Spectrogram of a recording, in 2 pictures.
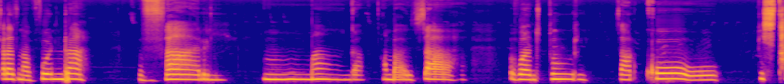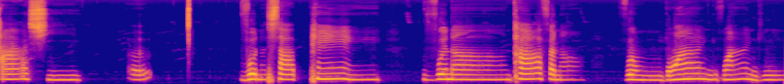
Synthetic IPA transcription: kaɾazanəvonra | vaɾi | maŋɡə | ambazaɦə | voand͡zud̥uɾi | z̥aɾikʰo | kisi̥t̪ʰasi | vonəsapʰẽ | vonənt̪ʰafanə | vobavwaŋɡi

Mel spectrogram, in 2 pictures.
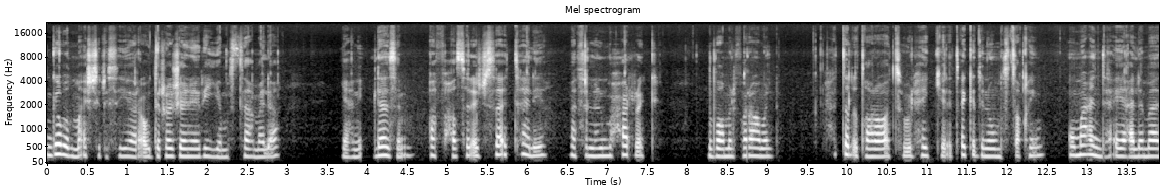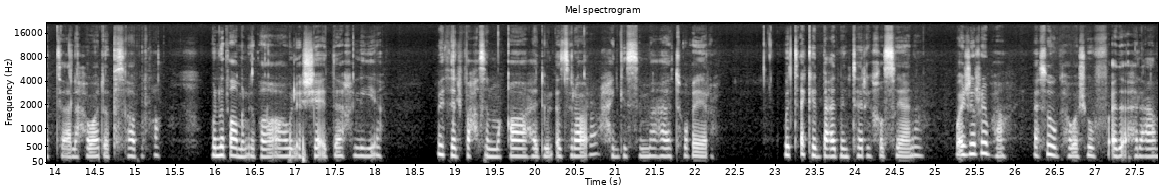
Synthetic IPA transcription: ɡabɨðˤmaʔaʃt̪aɾisajːɑːɾˤɑʔa̰wd̪ɑɾˤːɑːd͡ʒanaːɾɪjːamʊst̪aʕmala | jaʕnilaːzɪmʔɑfħɑsˤɪlʔad͡ʒz̥aːʔɪt̪ʰːaːlɪja | maθalanɪlmʊħɑrˤːɪk | nɨðˤɑːmɪlfɑɾˤɑːmʊl | ħat̪ːalʔɨt̪ˤɑːɾˤɑːt̪wɪlhaːkʰalʔat̪ʔakːad̪ʔɪnːuːmʊst̪aqiːm | wɪmaʕɪnd̪haʔajːʕalaːmaːt̪ʕa̰laħawɑːd̪ɨθˤsaːbɨqɑ | wɪnɨðˤɑːmɪlʔɨðˤɑːʔawɪlʔaʃja̰ːʔɪd̪ːaːxɪlɪjːa | mɪθlfɑħsˤɪlmɑqɑːʕɪd̪wɪlʔazɾˤɑːɾˤħaɡːɪsːamːaʕaːt̪wɪɣeːɾa | wʔat̪ʔakːad̪̚baʕd̪mɪnt̪aːɾiːxɨsˤːɨja̰ːna | wʔad͡ʒarːɪbha | ʔasuːɡhawʔaʃuːfʔad̪a̰ʔhalʕaːm

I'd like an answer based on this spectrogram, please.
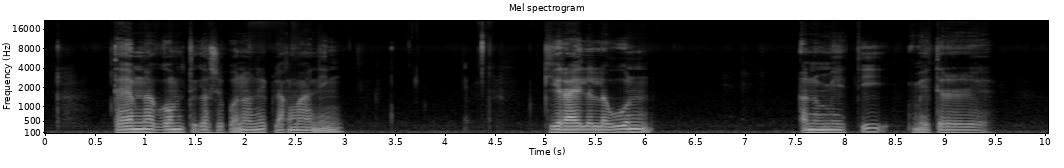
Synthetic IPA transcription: taemnaɡomtiɡas̬upo̰noniplakmanḭŋ | kiɾajlalawun | a̰nometi | mʔḛtiɾaɾe

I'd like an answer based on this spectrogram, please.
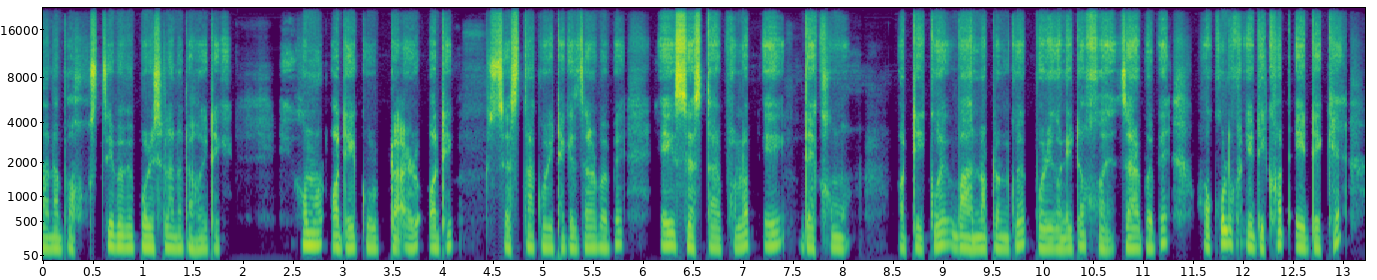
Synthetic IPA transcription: anabaxu̥stibabɛpoɹisilanataɦojtʰakɛ̥ | xexɔmɔɹɔdʱik̚ɡuɹup̚tɔʔaɹuɔdʱik | sɛstakoɹitʰakɛzaɹbabɛ | ejsɛstaɹpʰɔlɔt̚ejdɛkʰɔmɔɹ | ɔtikojbanɔtunkojpoɹiɡɔnitɔhɔjz̥aɹbabɛxɔkɔlʊkʰinidikʰɔtejdɛkʰɛ

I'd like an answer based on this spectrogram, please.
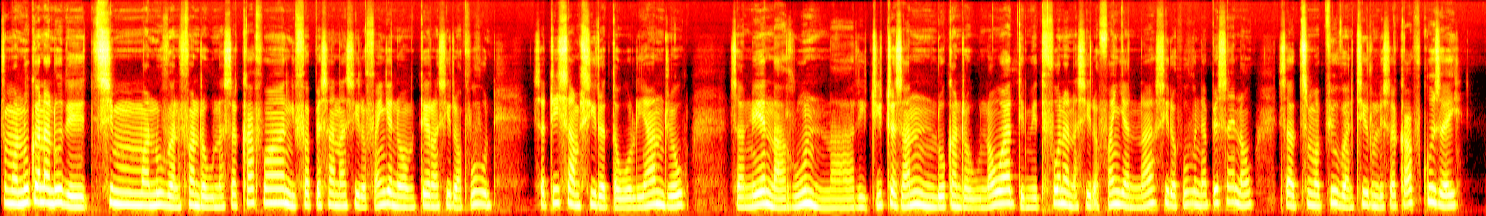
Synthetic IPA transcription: fimanukanalod̪et͡simanuvanifaɳɖ͡ʐaɦunəsakafanifapjasanənsiɾəfaj̃ŋɡʲanewamint̪eɾənsiɾəv̥uvuni̥ | saʈ͡ʂisamisiɾəd̪̥awolianɳɖ͡ʐew | z̥aniwenaruninaɾiɖ͡ʐiʈ͡ʂəzaninilokaɳɖ͡ʐaunawad̪emet̪i̥fonanasiɾə̰faj̃ŋɡʲannasiɾəv̥uvunapesajnaw | sad̪i̥t͡simapuvanit͡siɾunlesakafu̥kuzaj

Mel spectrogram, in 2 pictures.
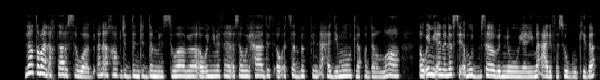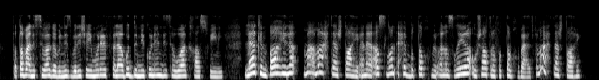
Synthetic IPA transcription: laʔt̪ˤɑbʕɑnʔaxt̪ɑːɾˤɪsːawːaːɡʔanaʔaxaːfd͡ʒɪd̪ːand͡ʒɪd̪ːanmɪnɪsːɪwaːɡaʔawʔɪnːimaθalanʔasawːiħaːd̪ɪθʔawʔat̪sabːabfiʔɪnːʔaħad̪jamuːt̪laqɑd̪ːɑɾˤɑlˤːɑː | ʔawʔɪnːiʔananafsiʔa̰muːd̪̚bɪsababʔɪnːʊjaʕnimaʔaʕɾɪfʔasuːɡwɪkɪd̪a | fɑt̪ˤɑbʕɑnɪsːɪwaːɡabɪnːɪs̬baliːʃeːmʊɾʕɪffalabʊd̪ːʔɪnːujakuːnʕɪnd̪isawːaːkxɑːsˤːfiːni | laːkɪnt̪ˤɑːɦɪlamamaʔaħt̪aːd͡ʒt̪ˤɑːɦiʔanaʔɑsˤlɑnʔaħabːɨt̪ˤːɑbxmɪnːʊʔanasˤɣiːɾawʃɑːt̪ˤɾˤɑfit̪ˤːɑbxbaʕd̪famaʔaħt̪aːd͡ʒt̪ˤɑːɦi

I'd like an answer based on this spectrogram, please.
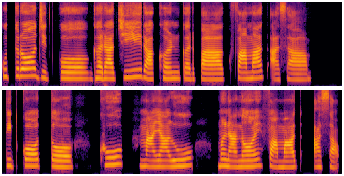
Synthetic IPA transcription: kut̪ɾɔd͡ʑit̪kɔɡʱəɾat͡ɕiɾakʰəɳkəɾpak | famat̪a̰sa | t̪it̪kɔt̪ɔ | kʰuːp̚ | majaɭu | məɽanɔjfamat̪ | asa

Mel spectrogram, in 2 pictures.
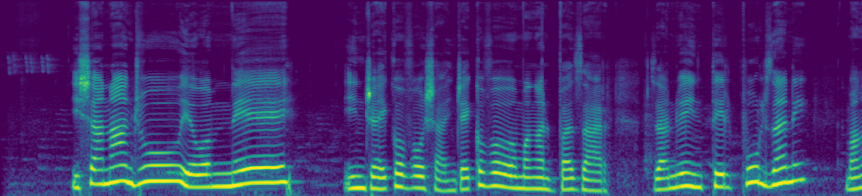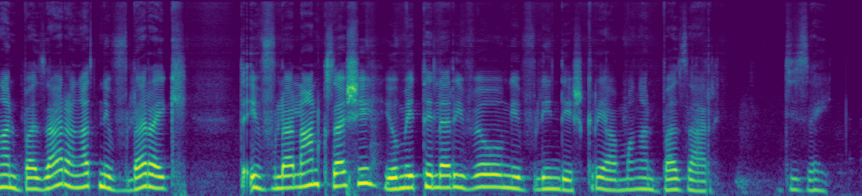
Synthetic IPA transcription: isanaɳd͡ʒuewamine | iɳd͡ʒajkʲavoʃaiɳd͡ʒajkavomaŋanibazaɾə̥ | zaniweinit̪elpulzani | maŋanibazaɾaŋat̪inevulaɾajkʲi̥ | d̪̥a̰ʔevulalanukizaʃiewmet̪elaɾivewŋevulind̪eʃi̥kɾeamaŋanibazaɾə̥ | d̪izaj

